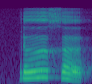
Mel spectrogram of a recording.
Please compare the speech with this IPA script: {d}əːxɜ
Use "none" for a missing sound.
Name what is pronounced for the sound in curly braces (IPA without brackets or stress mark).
ɾ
